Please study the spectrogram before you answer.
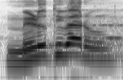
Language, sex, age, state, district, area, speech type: Odia, male, 30-45, Odisha, Dhenkanal, rural, spontaneous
